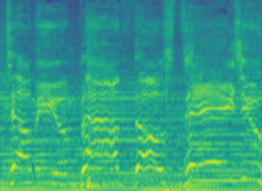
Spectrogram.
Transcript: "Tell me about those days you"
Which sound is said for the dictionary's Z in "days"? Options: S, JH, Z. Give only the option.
Z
